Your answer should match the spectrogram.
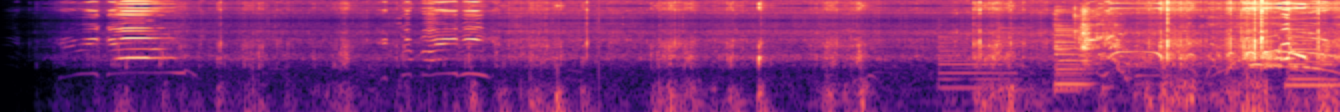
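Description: Paddles splashing and river water churning around an inflatable raft, under a rumble of wind on the microphone, with people on board calling out and laughing. Music with steady held notes comes in about seven seconds in.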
